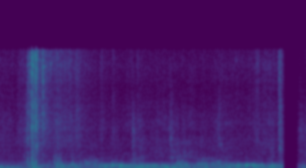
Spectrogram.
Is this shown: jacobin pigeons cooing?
yes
